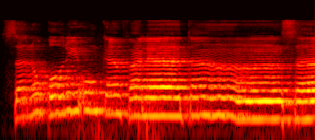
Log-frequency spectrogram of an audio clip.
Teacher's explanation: نون کو قاف سے ملانا ہے، نقو قاف پر ہے اور اس پہ قلقلہ ہے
